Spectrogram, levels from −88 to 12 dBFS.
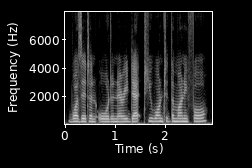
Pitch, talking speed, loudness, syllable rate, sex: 200 Hz, 205 wpm, -17 LUFS, 5.5 syllables/s, female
